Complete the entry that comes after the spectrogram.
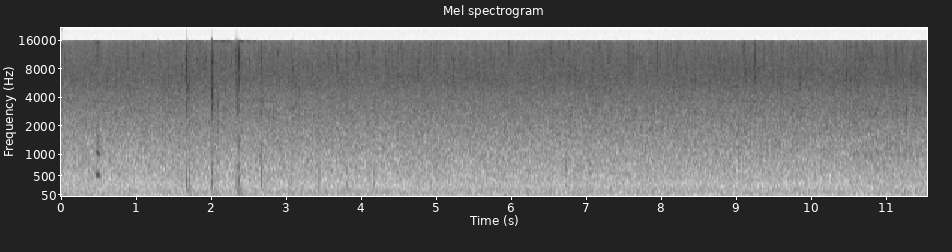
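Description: Steady rain falling on a hard surface, with a few sharper drop splashes about two seconds in.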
